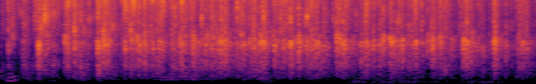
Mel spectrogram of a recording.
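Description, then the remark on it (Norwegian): Steady applause from an audience at a live show, welcoming a newspaper journalist guest: a dense patter of many hands clapping at a fairly even level for several seconds, with no voices standing out over it. “Gi henne en god applaus.”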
